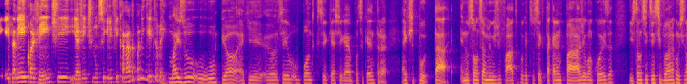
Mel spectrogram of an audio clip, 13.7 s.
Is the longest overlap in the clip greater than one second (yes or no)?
no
